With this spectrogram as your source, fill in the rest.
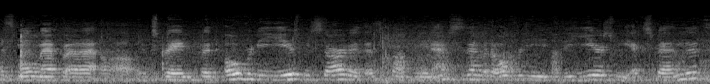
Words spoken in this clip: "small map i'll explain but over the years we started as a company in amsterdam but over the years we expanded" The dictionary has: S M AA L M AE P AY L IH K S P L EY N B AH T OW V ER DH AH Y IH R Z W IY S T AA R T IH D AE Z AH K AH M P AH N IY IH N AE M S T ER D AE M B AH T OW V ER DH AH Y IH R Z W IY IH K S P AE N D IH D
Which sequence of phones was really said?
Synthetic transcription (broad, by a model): S M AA L M AE P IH K S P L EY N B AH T OW V ER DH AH Y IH R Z W IY S T AA R T IH D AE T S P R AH L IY IH N AE M S T ER D AE M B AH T OW V ER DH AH Y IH R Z W IY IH K S P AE N D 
